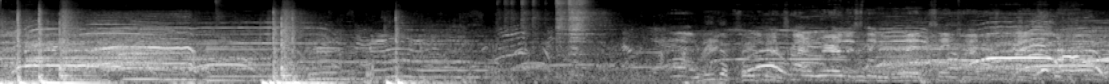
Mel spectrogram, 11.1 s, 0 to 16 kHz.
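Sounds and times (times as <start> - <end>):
rock band playing loud hits: 0.0 - 4.8
crowd whooping and cheering: 0.0 - 11.0.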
